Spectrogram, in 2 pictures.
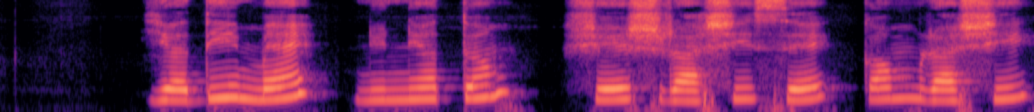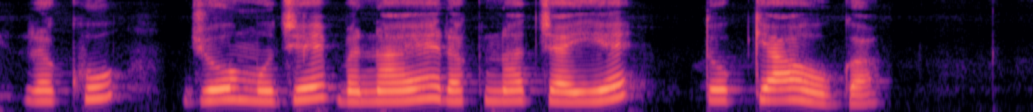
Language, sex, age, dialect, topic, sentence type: Hindi, female, 18-24, Marwari Dhudhari, banking, question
